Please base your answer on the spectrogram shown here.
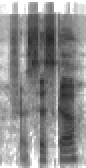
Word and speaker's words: Francisco: From Portugal, Francisco. Watch out for that cis sound. So it's not cis, it's more cis.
